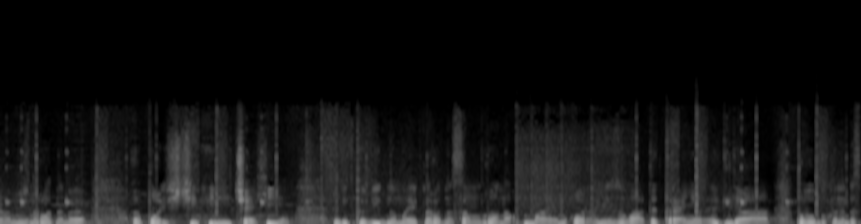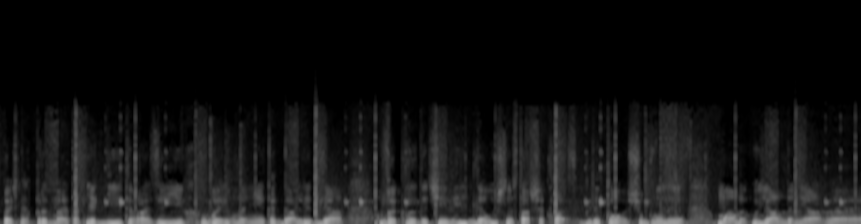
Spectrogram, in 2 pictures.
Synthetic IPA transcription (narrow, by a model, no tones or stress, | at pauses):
mɪmʲiʒnɐɾɔd̪nɪmɪ | pɔlʲʃt͡ʃʲiʔit͡ʃɛxʲiji | ʋʲid̪̚pɔʋʲid̪nɔmɪjɐknɐɾɔd̪nɐsɐmɔbɾɔnɐmɑjemɔrɦɐnʲizʊʋɑt̪ɪt̪ɾɛnʲinɦɪd̪lʲɐpɔʋɪbʊxʊnebespɛt͡ʃnɪxpɾed̪mɛt̪ɐxjɐkdʲijɐt̪ɪʋɾɑzʲijixʋɪjɐʋlˠenʲːɐit̪ɑɡ̚d̪ɑlʲid̪lʲɐʋɪklˠɪd̪ɐt͡ʃʲiwid̪lʲɐut͡ʃnʲiwst̪ɑrʃɪxklˠɑsʲiwd̪lʲɐt̪ɔɦɔʃt͡ʃɔbʋɔnɪ | mɑlˠɪʔʊjɑʋlˠenʲːɐ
